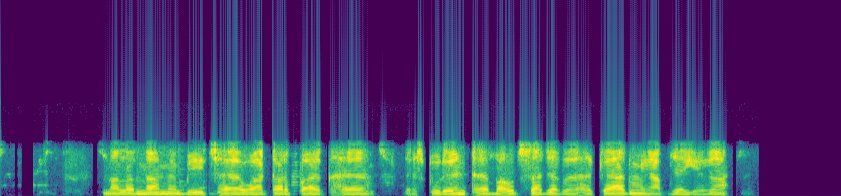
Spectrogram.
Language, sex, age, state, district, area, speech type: Hindi, male, 30-45, Bihar, Madhepura, rural, conversation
